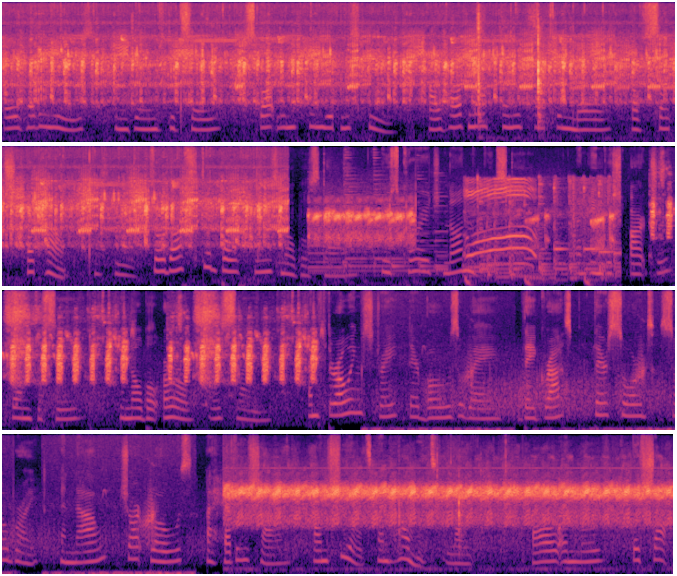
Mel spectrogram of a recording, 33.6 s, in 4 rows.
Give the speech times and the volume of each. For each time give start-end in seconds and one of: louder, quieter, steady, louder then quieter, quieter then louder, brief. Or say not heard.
0.0-33.5 steady.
